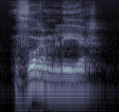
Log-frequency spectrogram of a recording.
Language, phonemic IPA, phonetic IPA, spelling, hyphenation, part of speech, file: Dutch, /ˈvɔrm.leːr/, [ˈvɔrm.lɪːr], vormleer, vorm‧leer, noun, Nl-vormleer.ogg
- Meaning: 1. morphology (study or exposition of morphemes) 2. elementary geometry (education in elementary geometrical shapes) 3. morphology (study of landforms) 4. morphology (study of the forms of organisms)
